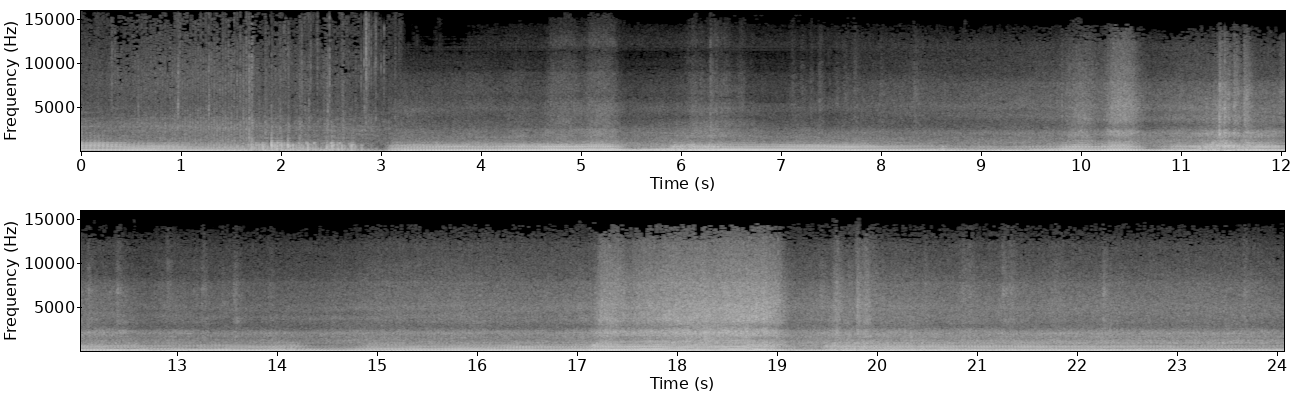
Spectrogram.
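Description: A car engine roars loudly from inside, rising and falling as the driver shifts gears.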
